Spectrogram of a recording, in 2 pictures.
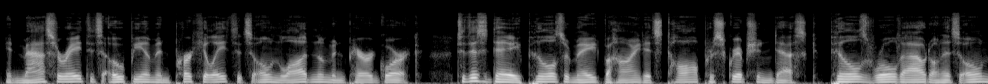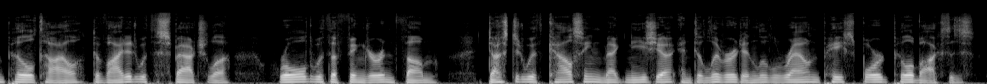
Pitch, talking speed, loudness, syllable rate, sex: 105 Hz, 155 wpm, -18 LUFS, 4.8 syllables/s, male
